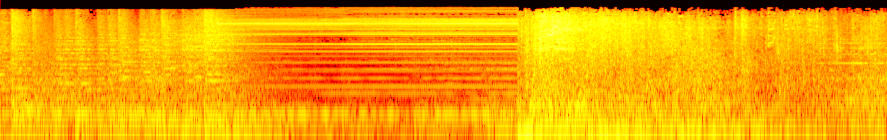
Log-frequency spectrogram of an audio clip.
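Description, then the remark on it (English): A steady electronic whine holds for a few seconds, then a loud explosion bursts in, followed by a sustained roaring rumble and crackling debris. No one speaks. “An explosion.”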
